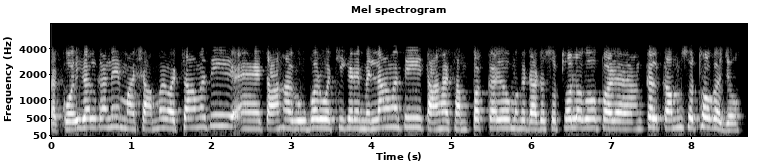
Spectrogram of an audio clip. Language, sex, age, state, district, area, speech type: Sindhi, female, 45-60, Gujarat, Kutch, rural, conversation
